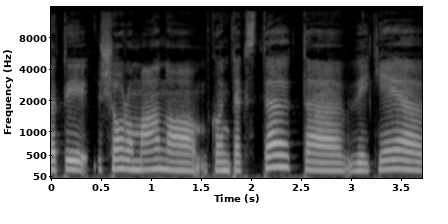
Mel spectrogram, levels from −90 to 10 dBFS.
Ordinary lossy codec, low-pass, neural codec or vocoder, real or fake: MP3, 64 kbps; 14.4 kHz; none; real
